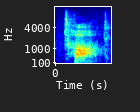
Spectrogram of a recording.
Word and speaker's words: taught: I taught. Igual, T-O-T se pronuncia.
